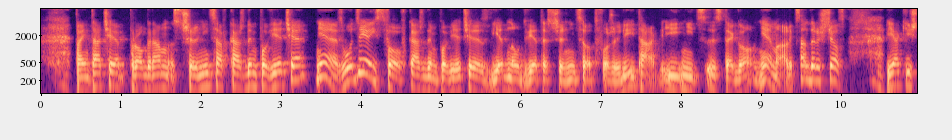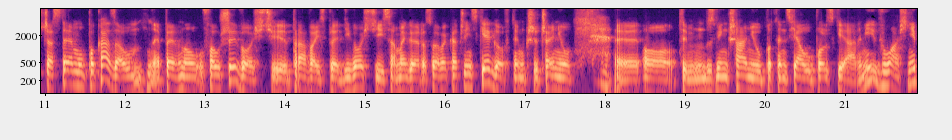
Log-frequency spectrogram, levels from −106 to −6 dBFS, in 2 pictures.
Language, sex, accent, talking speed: Polish, male, native, 130 wpm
